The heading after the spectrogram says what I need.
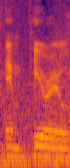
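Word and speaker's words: Empyreal: That's Imperial spelled E-M-P-Y-R-E-A-L, by the way.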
